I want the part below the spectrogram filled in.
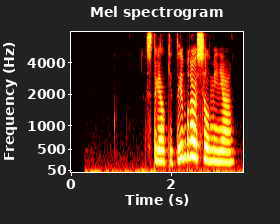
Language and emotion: Russian, neutral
